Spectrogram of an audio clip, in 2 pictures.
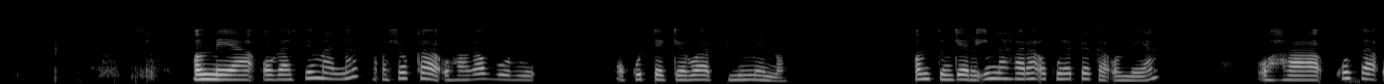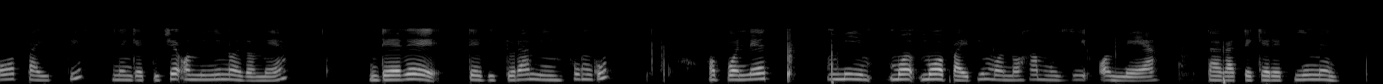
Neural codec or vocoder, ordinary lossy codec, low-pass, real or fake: none; MP3, 32 kbps; 5.4 kHz; real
